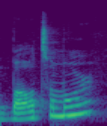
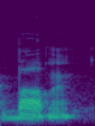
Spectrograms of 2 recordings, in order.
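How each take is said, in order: First: All the syllables of the name are said. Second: The name is squeezed into two syllables. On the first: The speaker is not from the area. "that don't live in Maryland might say Baltimore" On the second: The speaker is from the area. "it's said if as if it were spelled B A W L M E R"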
